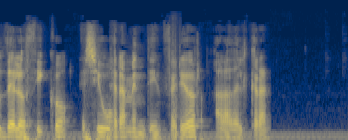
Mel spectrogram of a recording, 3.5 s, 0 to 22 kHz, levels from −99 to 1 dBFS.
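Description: Just after "del hocico es", around 1.09 to 1.14 s, the speech jumps forward, which is compressed frames skipped. Something like half a second of audio never gets played, and the gap fits roughly ten frames of about 46 ms each that were missing or thrown out by the decoder as damaged. It happens again at 2.67 to 2.71 s, losing roughly 0.4 s, around seven frames.

Between those, from 1.71 to 1.81 s, there's a short burst of loose connector crackle: an irregular scratchy, crackly patch. That's what you get from a worn or dirty contact rapidly making and breaking as it shifts, chopping the signal into fragments, with pops added wherever the line carries any DC.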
